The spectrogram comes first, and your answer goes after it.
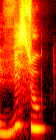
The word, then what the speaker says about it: Visou: Si si c'est vraiment visou là que vous me dites. Bah oui, je crois. Oui, c'est avec un Non mais oui. Non mais bien sûr. Prononce avec le V.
